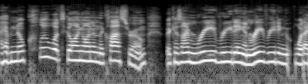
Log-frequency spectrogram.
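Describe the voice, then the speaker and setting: Dry and close with no echo on a very clean recording with a silent background, a woman with a normal speaking voice talks at a moderate pace, fairly high in pitch with ordinary pitch variation. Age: 40s. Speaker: radio host. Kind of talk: radio show conversation. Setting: studio.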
